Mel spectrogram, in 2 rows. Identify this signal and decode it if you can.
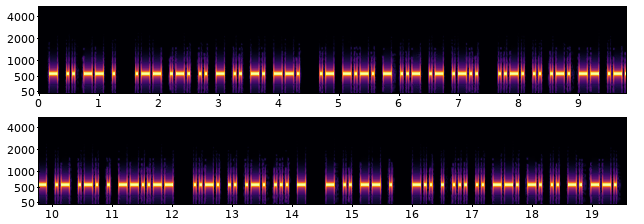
Morse code, heard as a keyed tone, about 25 wpm, 600 Hz. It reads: TIME WRITING ACTUAL FIRMWARE, FIRST TIME DESIGNING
